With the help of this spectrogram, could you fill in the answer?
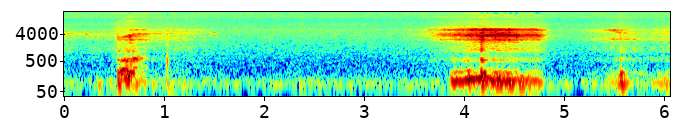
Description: My poor cat is trying to get some sleep too, but her friend, the Potato Dog, is snoring right next to her.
